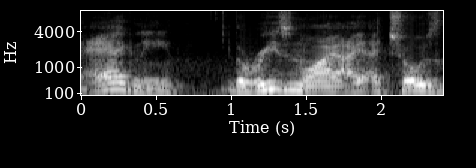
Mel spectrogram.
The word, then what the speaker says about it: Agni: So when I went into philosophy, I was like, I started reading about Agni, and I was like, or it's actually pronounced Agni, but I call myself Agni.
